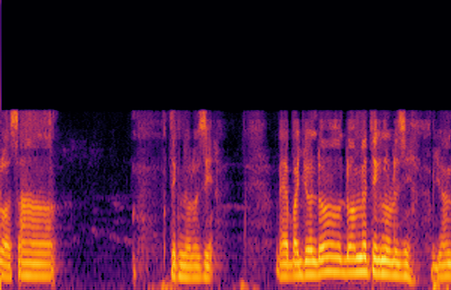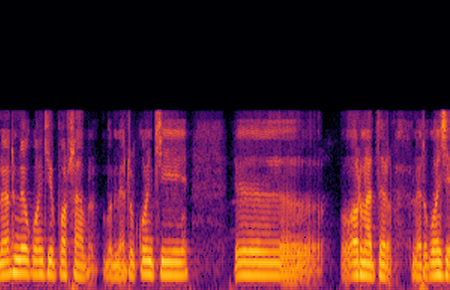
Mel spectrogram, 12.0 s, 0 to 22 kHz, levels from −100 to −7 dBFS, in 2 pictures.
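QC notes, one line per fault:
throughout, Nellymoser compression: likely a low-rate Nellymoser Asao encode; nothing above 5.3 kHz, with heavy rough, hissy noise fill and a smeared, underwater sound.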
